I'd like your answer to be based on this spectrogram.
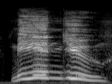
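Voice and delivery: put-on high and slow childlike voice; dreamy Lenny. A narrator's reading. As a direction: savour each word like a child dreaming. Lenny's voice in the story.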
